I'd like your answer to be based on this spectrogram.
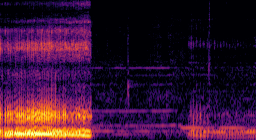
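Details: English bulldog snoring in sleep; one loud, deep, rattling snore, then quieter breathing with faint room noise; snoring.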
